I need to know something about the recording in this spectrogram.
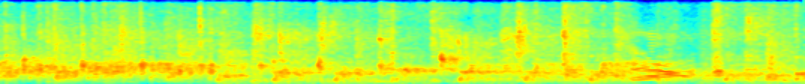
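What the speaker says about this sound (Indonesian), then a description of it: "Oke, aplaus untuk Nova ya." A classroom gives a student a burst of applause, many hands clapping densely and steadily at close range, with a voice speaking briefly near the end.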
